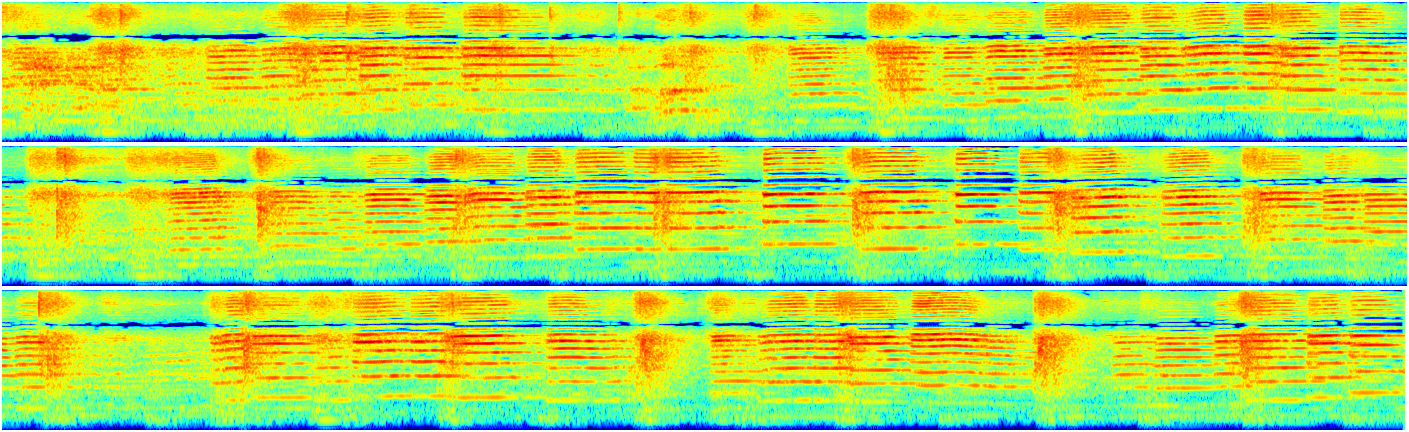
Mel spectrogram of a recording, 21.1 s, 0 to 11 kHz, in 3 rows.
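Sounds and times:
band strumming rhythm: 0.0 - 21.0
bass: 0.0 - 21.0
trumpet solo: 0.0 - 21.0.

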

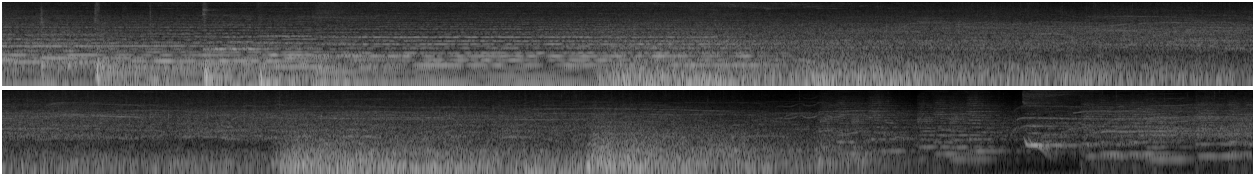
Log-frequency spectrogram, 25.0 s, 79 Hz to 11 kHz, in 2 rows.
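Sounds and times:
audience cheering and whistling: 6.1 - 21.7, 22.5 - 25.0.

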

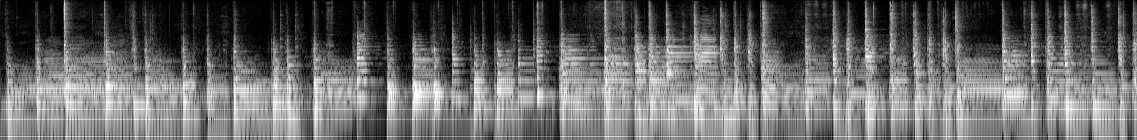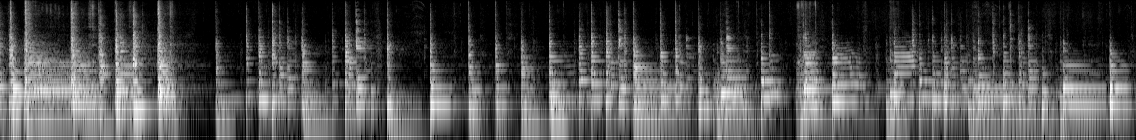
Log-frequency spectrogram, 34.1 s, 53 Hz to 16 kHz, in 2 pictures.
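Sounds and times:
plucked cello notes: 0.0 - 34.0.

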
